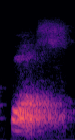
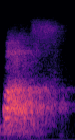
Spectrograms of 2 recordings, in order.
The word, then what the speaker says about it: pass: You won't, this is not pronounced as pause. It is pass because you have this sound, the ah sound here.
